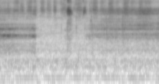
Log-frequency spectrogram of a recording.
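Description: Faint scratching of a pen stylus on a graphics tablet during digital drawing.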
